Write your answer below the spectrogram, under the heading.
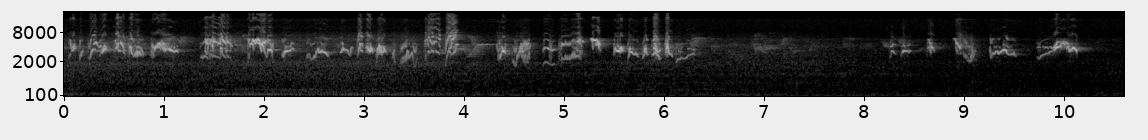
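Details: Juvenile mozken, bred from Mozambique canary and canary, two months old and practising song: about six seconds of busy, high twittering and chirped phrases, a quiet stretch, then a few scattered thin notes.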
